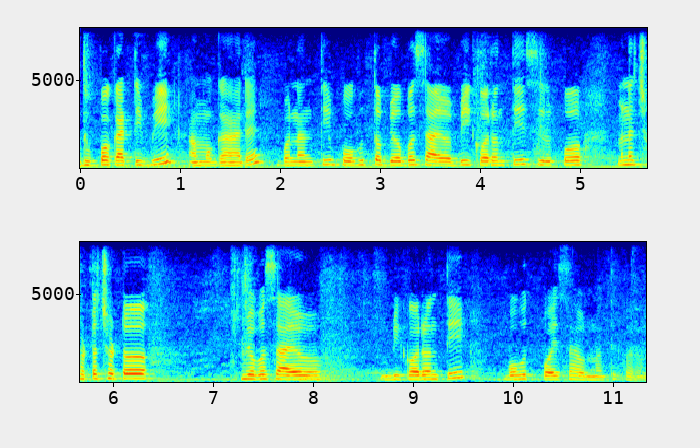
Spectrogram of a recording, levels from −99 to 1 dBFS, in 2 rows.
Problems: constant background noise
